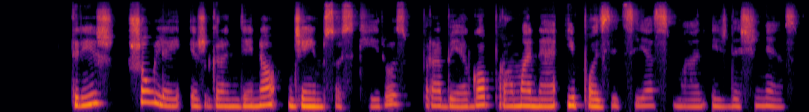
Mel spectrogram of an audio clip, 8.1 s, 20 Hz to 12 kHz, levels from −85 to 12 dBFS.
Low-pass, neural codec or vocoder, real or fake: 10.8 kHz; none; real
